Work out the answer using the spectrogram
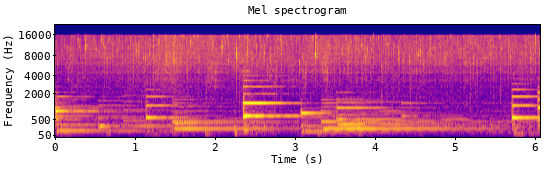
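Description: Garlic cloves and butter frying in oil in a pan, sizzling under background music of slow, held keyboard notes.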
